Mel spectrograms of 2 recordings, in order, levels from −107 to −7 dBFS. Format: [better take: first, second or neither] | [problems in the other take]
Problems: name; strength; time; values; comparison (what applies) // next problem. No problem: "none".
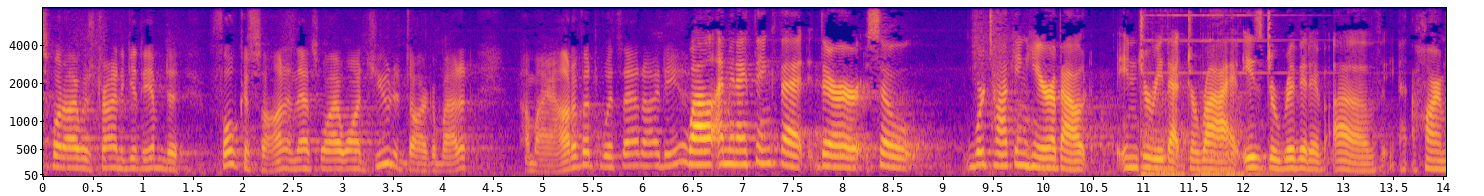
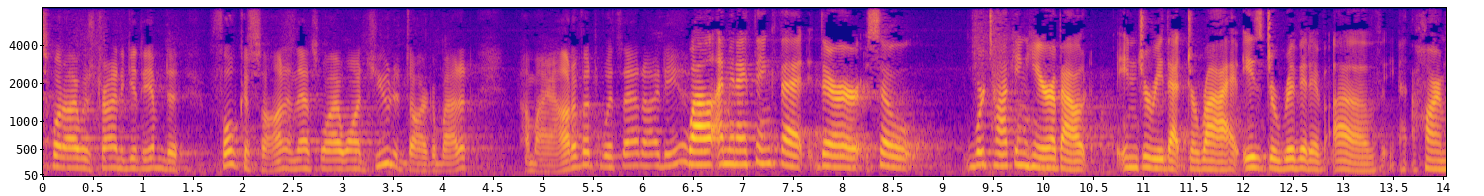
second | background sound (Telephone); 13 dB below the speech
